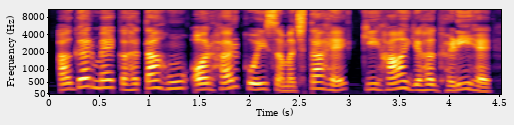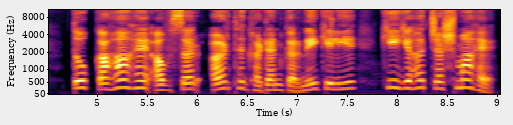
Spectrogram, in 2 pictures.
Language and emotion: Hindi, neutral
